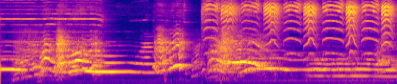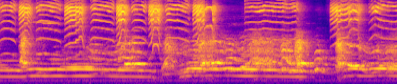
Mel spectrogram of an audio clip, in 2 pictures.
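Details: Howling pet Siberian Huskies, triggered by their squeaky toy; long, level howls with swooping starts continue under dense rapid squeaking, while a low steady hum runs in the background.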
